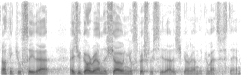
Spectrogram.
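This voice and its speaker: Delivered at a very fast pace in an Australian accent, the speech has big swings in loudness. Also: man, very deep, low pitch for a man, fairly even intonation. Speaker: mining equipment executive. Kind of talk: panel discussion.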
